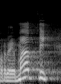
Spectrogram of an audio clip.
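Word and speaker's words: reumatik: Demikian pun dengan rematik, bacanya memang rematik, tetapi tulisannya diserap dengan kata reu di depannya.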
